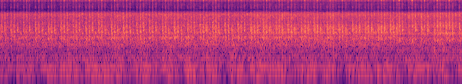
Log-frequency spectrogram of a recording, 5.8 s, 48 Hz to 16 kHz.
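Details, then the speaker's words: Renault K7J engine at 348,000 km: a rough, uneven idle with a loose knock, about three beats a second. There are no hydraulic lifters; springs and valve clearances are fine, and compression reads high, possibly oil compression. The knock's source is unknown. "идёт посторонний шум это не гидрокомпенсаторы здесь их нет"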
